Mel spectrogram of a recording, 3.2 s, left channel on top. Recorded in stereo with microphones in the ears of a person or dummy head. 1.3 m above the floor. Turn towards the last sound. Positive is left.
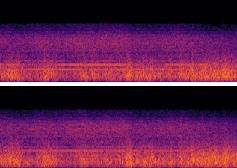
No sound to turn to.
